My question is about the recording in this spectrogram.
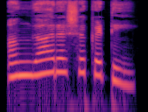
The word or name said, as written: ಅಂಗಾರಶಕಟಿ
